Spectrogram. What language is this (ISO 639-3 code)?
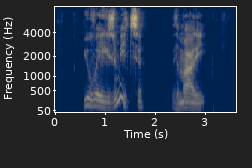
kab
